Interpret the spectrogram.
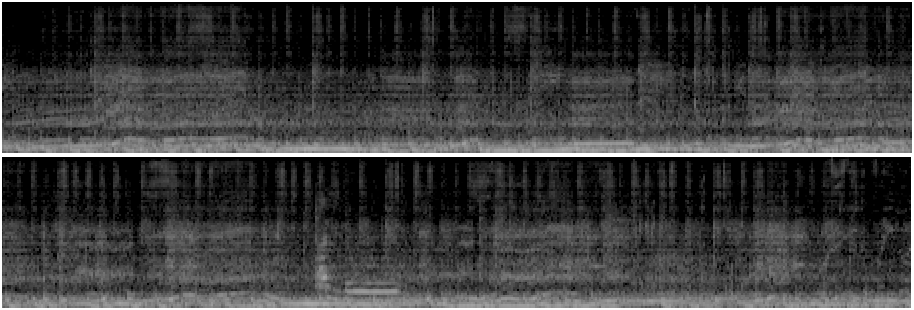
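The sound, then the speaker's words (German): A video game car engine drones and revs continuously, rising and falling in pitch as it speeds up and slows, loud throughout with no talking. “Fahr jetzt mal schneller da.”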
